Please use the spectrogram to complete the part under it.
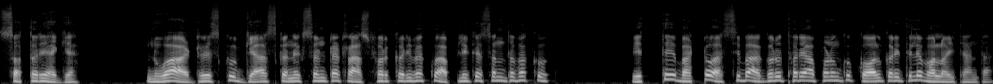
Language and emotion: Odia, sad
